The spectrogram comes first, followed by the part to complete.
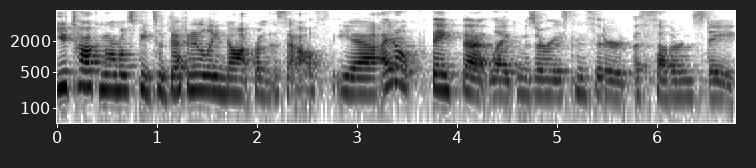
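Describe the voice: A woman at a medium pitch and moderate pace, with ordinary pitch variation and hardly any pauses, over noticeable background noise.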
